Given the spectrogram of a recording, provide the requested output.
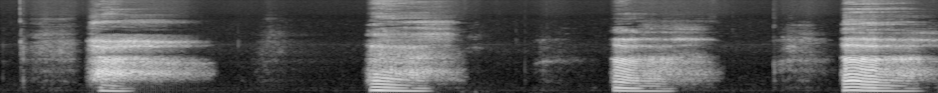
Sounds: Sigh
